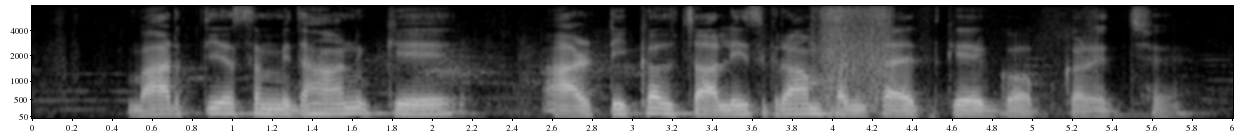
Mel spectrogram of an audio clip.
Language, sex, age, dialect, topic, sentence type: Maithili, male, 18-24, Bajjika, banking, statement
